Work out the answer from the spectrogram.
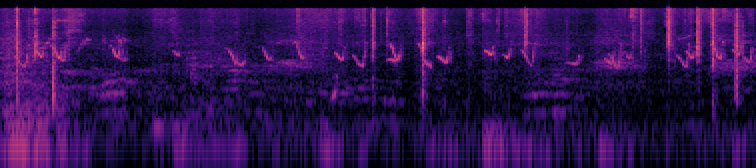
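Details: Francolin chicks, dakhni teetar, calling: rapid thin high peeps and short downward-slurred chirps, several birds overlapping throughout, with low thumps and handling knocks underneath.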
